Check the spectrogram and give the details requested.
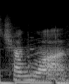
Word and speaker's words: Chunghua: how to say it but it is Chung hua so katie chang hua what keeps you motivated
